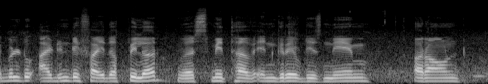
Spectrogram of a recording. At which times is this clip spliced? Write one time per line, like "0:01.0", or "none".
0:01.9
